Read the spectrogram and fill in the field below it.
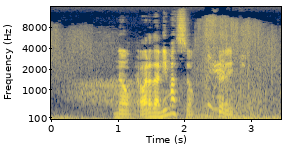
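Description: A young man shouts with strain.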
